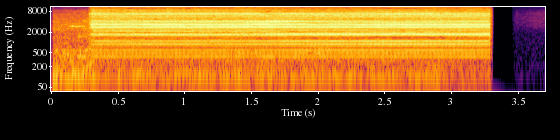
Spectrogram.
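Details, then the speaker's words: Washing machine end-of-cycle buzzer after repair, sounding when the timer finishes: one steady high-pitched buzz of about three seconds, then cuts off cleanly; previously not sounding at the end, now working normally. "तो guys buzzer का पूरा sound full आ रहा and होते ही, तो अपन machine okay हो गया।"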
